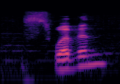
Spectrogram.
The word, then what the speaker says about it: SWVVN: Also, we have an artist I plan to play at the end of the podcast named Swivin. It's spelled SWVVN.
